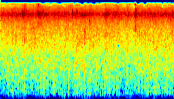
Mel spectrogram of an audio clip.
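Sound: heavy rain falling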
